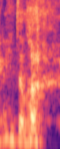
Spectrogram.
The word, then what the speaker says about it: Amandla: Is it Amandla? – Yeah. – How the hell do you say her name? Okay. – Amandla.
